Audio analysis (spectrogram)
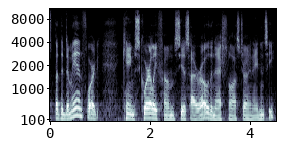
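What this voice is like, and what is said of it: American accent. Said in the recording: “you've spotted the accent. I am a Yank ... this is more an American thing”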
